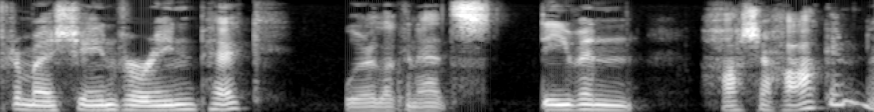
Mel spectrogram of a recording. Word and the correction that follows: Hauschka: Is that right? – Steve Hauschka, the kicker? – Hauschka. Really? Interesting. Yeah. I've been pronouncing it wrong for years.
